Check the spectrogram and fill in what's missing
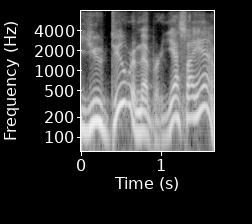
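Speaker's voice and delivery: ordinary delivery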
